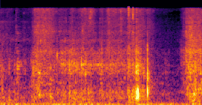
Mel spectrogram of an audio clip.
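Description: Faint footsteps crunching through dry leaves and dead undergrowth, with a small click about one and a half seconds in.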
